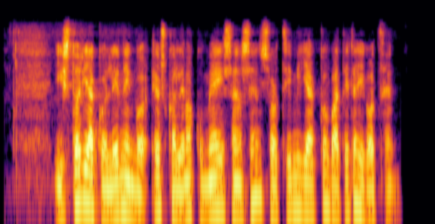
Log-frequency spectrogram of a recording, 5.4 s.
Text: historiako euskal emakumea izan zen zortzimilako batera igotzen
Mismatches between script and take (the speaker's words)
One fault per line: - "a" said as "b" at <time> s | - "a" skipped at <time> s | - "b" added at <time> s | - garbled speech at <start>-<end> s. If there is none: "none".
- "lehenengo" added at 1.4 s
